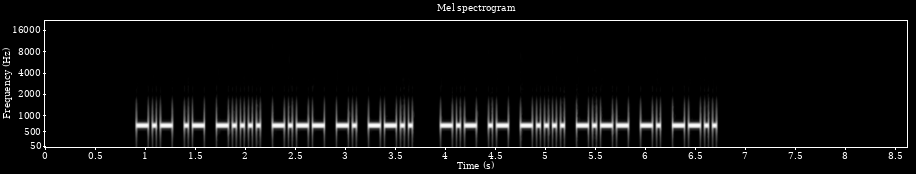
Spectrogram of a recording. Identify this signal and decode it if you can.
Morse code, heard as a keyed tone, about 30 wpm, 700 Hz. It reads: KA6YNZ KA6YNZ
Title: USA Call Signs Repeated 2x 30wpm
